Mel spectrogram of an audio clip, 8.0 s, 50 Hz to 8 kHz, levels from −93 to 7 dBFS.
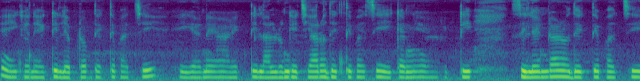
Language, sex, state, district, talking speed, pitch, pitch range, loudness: Bengali, female, Assam, Hailakandi, 125 wpm, 205 Hz, 200-210 Hz, -19 LUFS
